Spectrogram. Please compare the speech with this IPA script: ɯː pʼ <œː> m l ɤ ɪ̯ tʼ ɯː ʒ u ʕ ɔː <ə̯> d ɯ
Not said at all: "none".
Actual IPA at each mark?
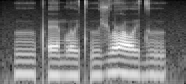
ɛː, ɪ̯

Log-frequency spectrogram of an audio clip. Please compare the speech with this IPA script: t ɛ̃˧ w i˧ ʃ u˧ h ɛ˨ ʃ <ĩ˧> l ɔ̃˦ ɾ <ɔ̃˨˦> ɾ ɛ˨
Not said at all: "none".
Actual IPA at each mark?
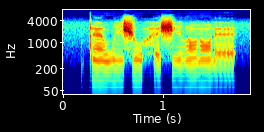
i˧, ɔ̃˦˨

